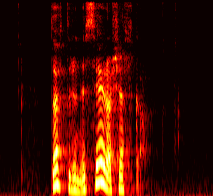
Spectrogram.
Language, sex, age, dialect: Faroese, female, 36-60, Suðurstreymoy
